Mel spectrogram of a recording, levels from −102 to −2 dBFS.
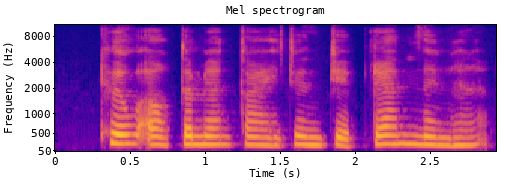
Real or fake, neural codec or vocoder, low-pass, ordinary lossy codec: fake; autoencoder, 22.05 kHz, a latent of 192 numbers a frame, VITS, trained on one speaker; none; none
